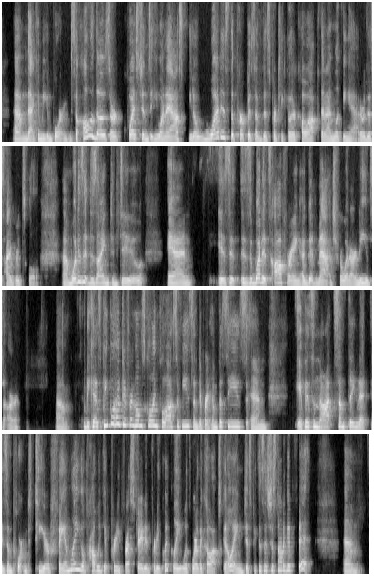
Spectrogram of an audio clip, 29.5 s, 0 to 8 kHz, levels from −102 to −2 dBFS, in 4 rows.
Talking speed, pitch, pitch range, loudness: 200 wpm, 205 Hz, 190-235 Hz, -20 LUFS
